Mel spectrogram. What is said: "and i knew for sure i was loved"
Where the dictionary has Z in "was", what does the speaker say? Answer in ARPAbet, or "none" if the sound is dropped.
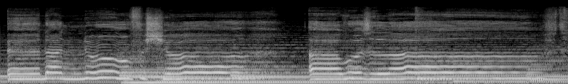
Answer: Z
